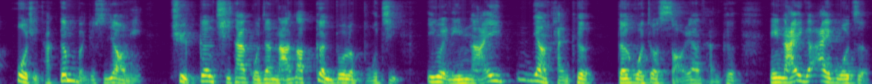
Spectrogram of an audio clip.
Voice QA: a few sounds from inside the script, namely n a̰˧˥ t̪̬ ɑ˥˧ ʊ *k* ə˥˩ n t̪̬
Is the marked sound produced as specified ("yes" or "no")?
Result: yes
